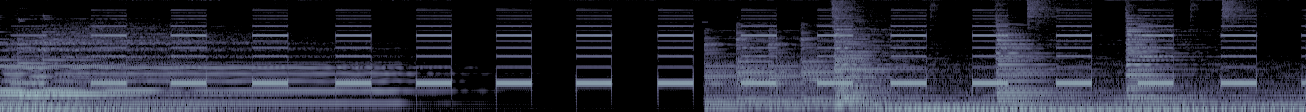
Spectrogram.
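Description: Electronic alarm beeping: a single high beep repeating about three times a second over cartoon background music, the sign of burglar alarms set off by a robbery. The music drops out for a moment in the middle, leaving only the beeps.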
